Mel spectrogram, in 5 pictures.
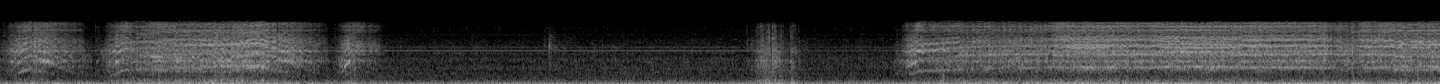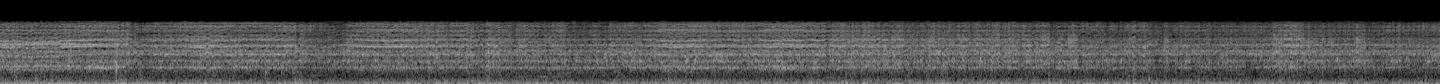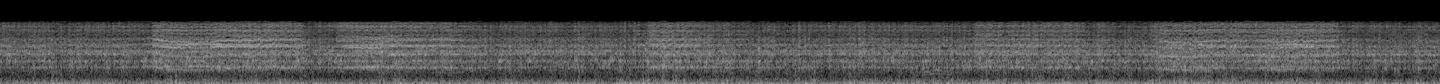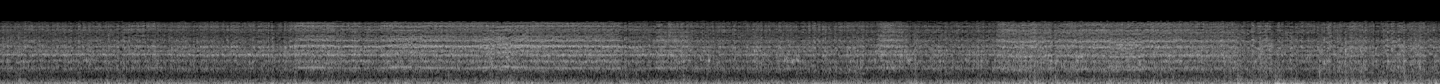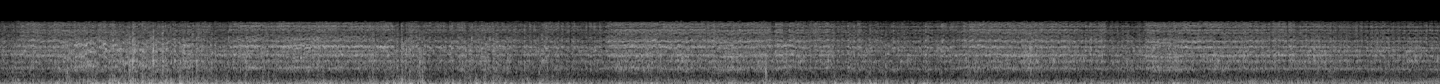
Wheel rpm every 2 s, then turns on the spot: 100, 90, 0, 10, 90, 200, 200, 210, 200, 210, 210, 210, 210, 210, 210, 210, 210, 210, 210, 210, 200, 200, 200, 200, 200, 200, 200, 200, 190, 190, 190, 200, 200, 190, 190, 190.
none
